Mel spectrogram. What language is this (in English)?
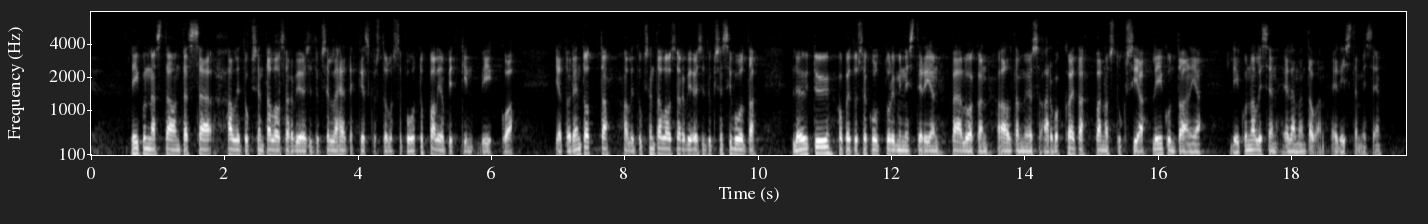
Finnish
